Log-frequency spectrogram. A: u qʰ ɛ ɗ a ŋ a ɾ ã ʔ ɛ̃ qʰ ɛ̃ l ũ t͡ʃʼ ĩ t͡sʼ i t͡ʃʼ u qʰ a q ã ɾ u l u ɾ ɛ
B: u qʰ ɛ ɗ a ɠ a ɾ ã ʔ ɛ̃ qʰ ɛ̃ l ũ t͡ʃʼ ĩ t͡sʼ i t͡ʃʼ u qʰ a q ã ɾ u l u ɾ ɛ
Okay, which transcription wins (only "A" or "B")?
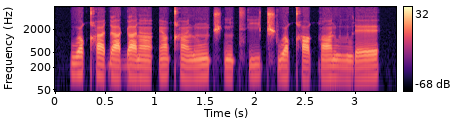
B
